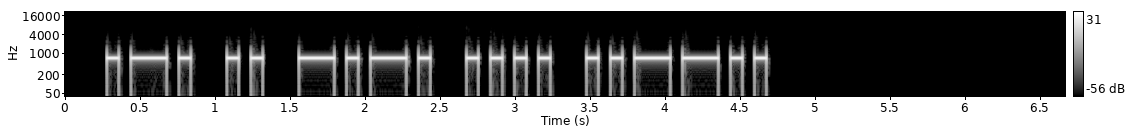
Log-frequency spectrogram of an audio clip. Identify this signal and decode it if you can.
Morse code, heard as a keyed tone, about 15 wpm, 700 Hz. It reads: RICH?
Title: Sentences from Top 1100 Words 15wpm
